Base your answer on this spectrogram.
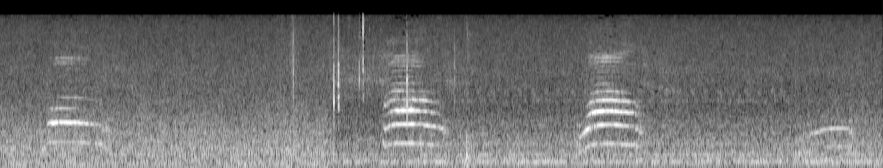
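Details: Pet cat Kuri at home, upset by fellow cat Kinako's unblinking stare, comes to its person to complain; a series of four short arched meows about two seconds apart, the last one softer, with faint clicks and low room hum.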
